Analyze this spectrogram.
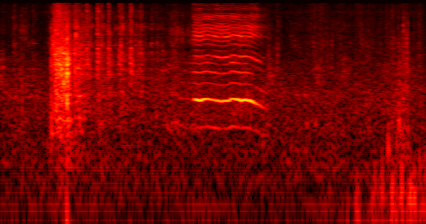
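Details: Cameroon goat giving one wavering, nasal bleat of about half a second, steady in pitch with a slight quiver, just after a sharp noisy clatter; faint background rustling before and after.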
